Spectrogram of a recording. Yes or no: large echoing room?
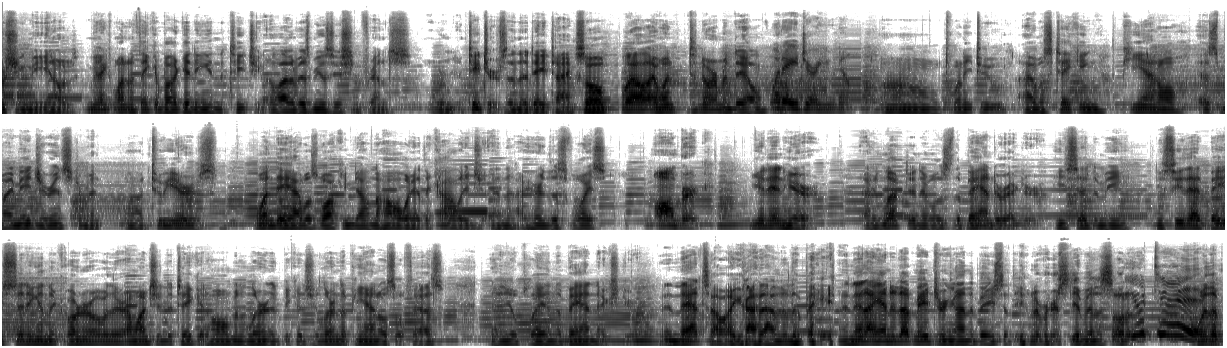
no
